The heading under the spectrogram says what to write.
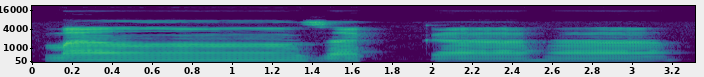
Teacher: Nun sukun ketemu zai. Ikhfa. Ya, samar-samar. Nunnya dibaca samar. Langsung ke huruf zai.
